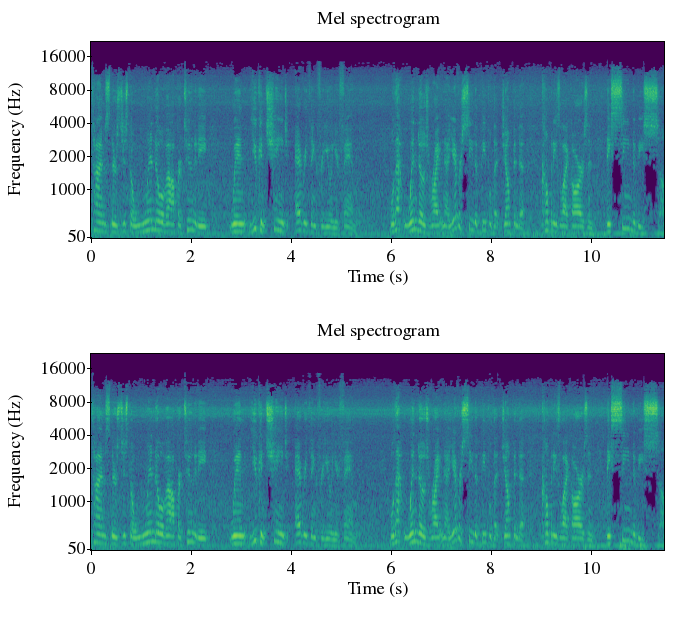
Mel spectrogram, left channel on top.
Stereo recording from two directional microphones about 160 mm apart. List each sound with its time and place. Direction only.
0.0 s speech: 10° left (ahead or behind)
6.0 s speech: 10° left (ahead or behind)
